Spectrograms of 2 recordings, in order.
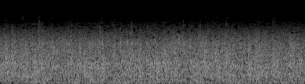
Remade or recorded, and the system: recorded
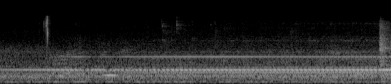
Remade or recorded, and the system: recorded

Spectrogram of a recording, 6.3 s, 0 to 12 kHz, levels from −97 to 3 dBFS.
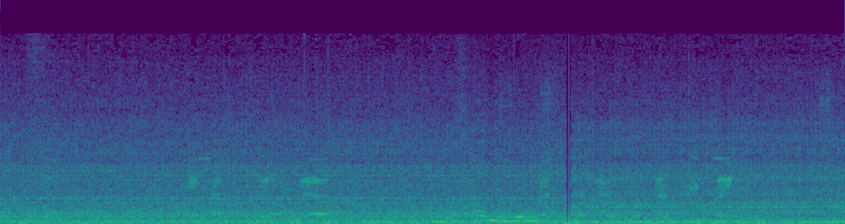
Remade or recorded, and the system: recorded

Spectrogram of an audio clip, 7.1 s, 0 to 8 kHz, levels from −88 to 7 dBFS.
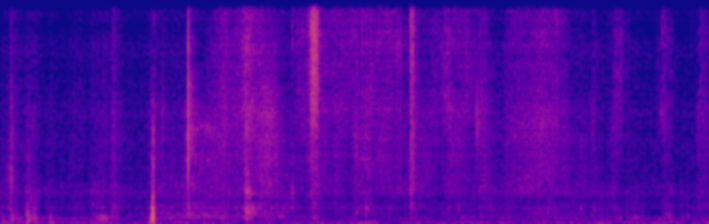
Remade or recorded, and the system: remade, codec, HILCodec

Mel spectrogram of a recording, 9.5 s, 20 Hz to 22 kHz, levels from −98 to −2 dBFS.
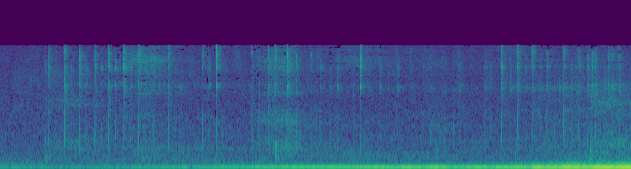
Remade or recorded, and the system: recorded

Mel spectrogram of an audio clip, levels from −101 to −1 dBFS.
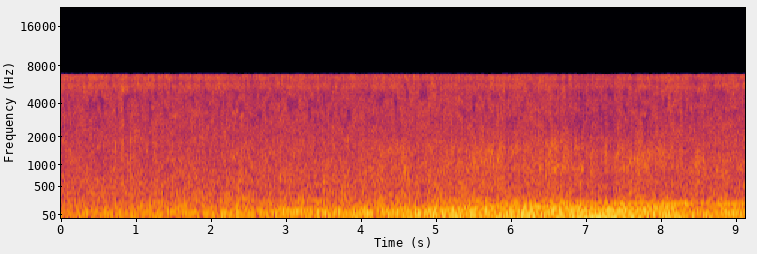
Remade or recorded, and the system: remade, codec, HILCodec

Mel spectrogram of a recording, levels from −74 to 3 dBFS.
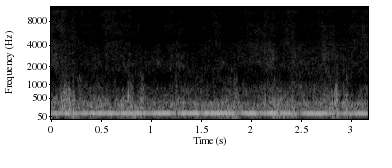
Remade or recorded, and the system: remade, codec, HILCodec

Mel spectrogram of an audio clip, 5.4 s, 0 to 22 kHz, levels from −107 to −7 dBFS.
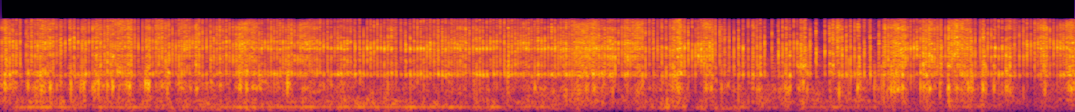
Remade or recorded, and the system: remade, codec, HILCodec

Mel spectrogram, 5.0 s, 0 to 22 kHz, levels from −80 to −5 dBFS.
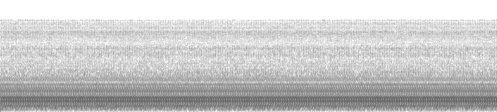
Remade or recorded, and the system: recorded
